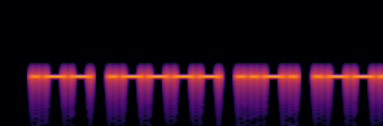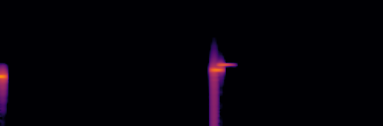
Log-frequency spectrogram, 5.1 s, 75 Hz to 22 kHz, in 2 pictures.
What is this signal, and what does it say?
Morse code, heard as a keyed tone, about 28 wpm, 700 Hz. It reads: W1FP
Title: USA Call Signs - 4 Characters - 2x Character Spacing - 28wpm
